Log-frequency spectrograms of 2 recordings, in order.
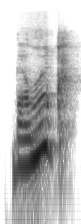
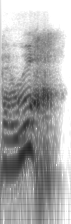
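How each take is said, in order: First: The final sound is plain, without throat friction. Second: The final sound is a rough, throaty ch. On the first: The speaker started learning the language late. The speaker calls it wrong. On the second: The speaker sounds like a native speaker. The speaker calls it right.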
